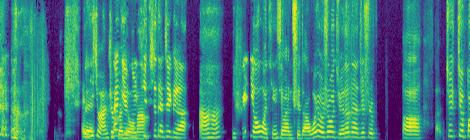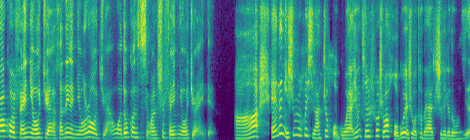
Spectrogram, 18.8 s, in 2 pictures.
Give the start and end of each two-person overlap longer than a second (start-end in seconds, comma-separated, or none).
1.6-3.0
